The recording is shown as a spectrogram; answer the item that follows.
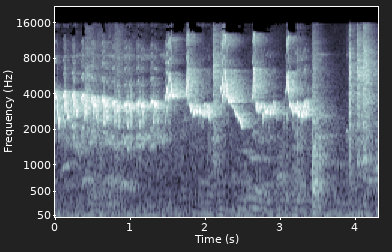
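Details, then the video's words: Training song of a White-rumped shama, meant to stimulate other shamas to sing: a long, steady high whistle, then a series of sharp upward and downward sweeping notes and clipped chips. "Chòe lửa hót"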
